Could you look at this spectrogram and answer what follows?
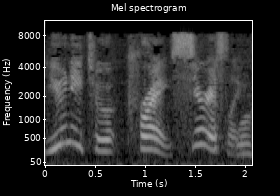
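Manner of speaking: severe, very stern, reproving tone. Quoting what a brother once told him about his prayer life, retelling a stern rebuke. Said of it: "And Brother Wei said to me very sternly".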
